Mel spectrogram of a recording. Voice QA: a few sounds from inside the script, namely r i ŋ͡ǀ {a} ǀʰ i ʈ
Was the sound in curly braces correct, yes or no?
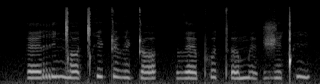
no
